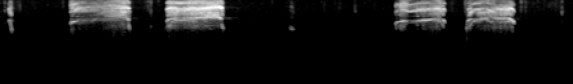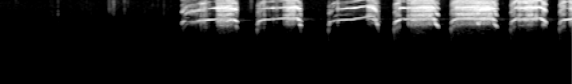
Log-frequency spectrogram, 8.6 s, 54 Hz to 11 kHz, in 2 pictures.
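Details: Osprey chick at a nest camera on 10 August 2021, calling at length for fish before an adult brings a whole fish. Harsh, shrill, rising-then-falling screams come in short bursts: two pairs, then a rapid series of six.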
